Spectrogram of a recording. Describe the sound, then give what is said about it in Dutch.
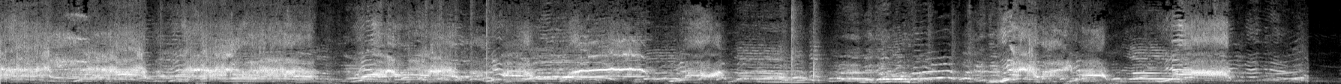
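High-pitched, ecstatic screaming of joy at a Netherlands penalty goal by Koopmeiners bursts out in loud, sustained shrieks, with several voices yelling and cheering together for about eighteen seconds, broken by brief gasps and laughter. “Ik wist niet dat ik zo hard kon gillen.”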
